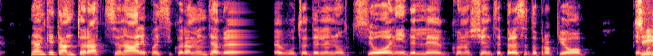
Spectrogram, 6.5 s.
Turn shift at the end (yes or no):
yes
